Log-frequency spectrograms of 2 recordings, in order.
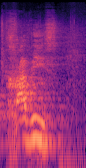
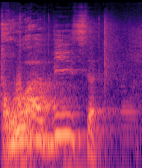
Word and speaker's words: Travis: pas salut trois VI on prononce Travis pas trois VI en tout cas pas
